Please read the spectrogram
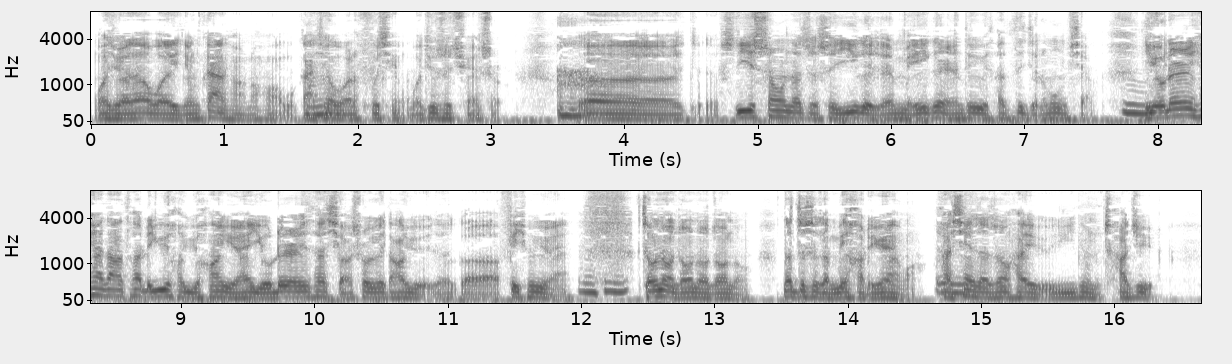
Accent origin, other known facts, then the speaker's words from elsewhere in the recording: Qingdao, Shandong, China; 我出生在青岛，山东青岛。可能是在我们这个青岛啊，对这个拳击啊，这个领域啊，对拳击这个氛围很浓厚。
